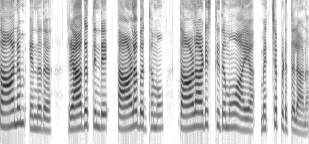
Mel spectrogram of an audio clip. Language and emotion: Malayalam, neutral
